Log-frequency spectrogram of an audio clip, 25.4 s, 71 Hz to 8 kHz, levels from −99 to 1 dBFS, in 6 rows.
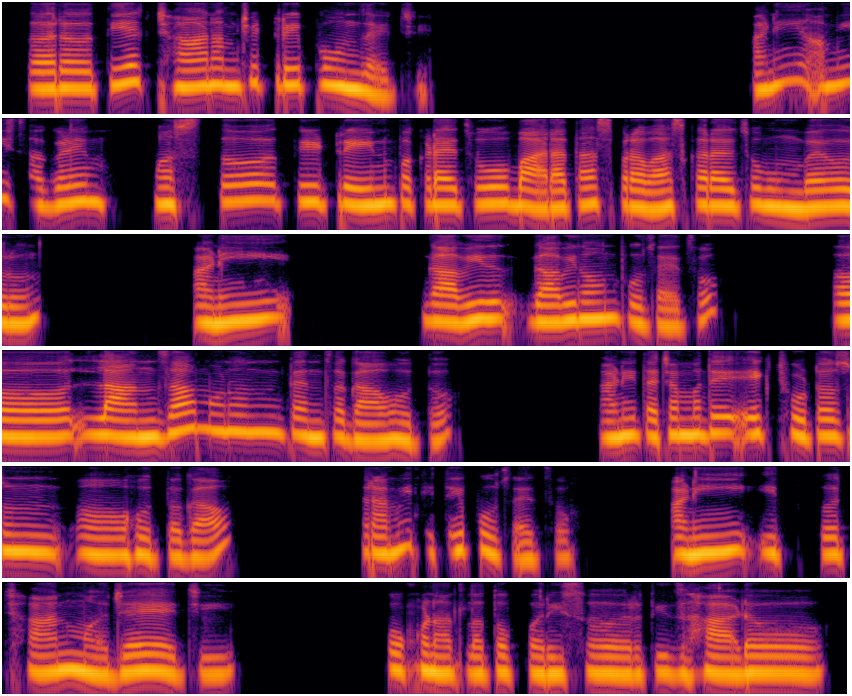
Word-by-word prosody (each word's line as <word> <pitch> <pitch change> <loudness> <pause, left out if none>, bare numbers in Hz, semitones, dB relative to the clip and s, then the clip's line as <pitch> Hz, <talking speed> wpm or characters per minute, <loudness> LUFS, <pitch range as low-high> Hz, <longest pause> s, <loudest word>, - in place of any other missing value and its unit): तर 210 0 +2
अ, 215 0 +2
ती 245 - +1
एक 275 - -2
छान 225 +1 +1
आमची 240 +2 +1
ट्रिप 245 0 -2
होऊन 235 -3 +5
जायची. 160 -4 -5 1.6
आणि 235 +8 -1
आम्ही 240 +4 -1
सगळे 215 0 -1 0.3
मस्त 215 +1 -2 0.4
ती 235 0 +2
ट्रेन 210 -1 +3
पकडायचो. 215 +1 +1
12 185 -3 +2
तास 215 0 -2
प्रवास 185 -2 +1
करायचो 205 0 +1
मुंबईवरून, 190 0 +2 0.8
आणि 210 +5 +3 0.7
गावी 205 +3 +4 0.2
गावी 200 +1 +3
जाऊन 225 +1 +4
पोहोचायचो. 175 +3 -5 0.6
अ, 215 - -1 0.5
लांजा 215 +4 +4
म्हणून 260 -3 0
त्यांचं 210 -2 +1
गाव 180 0 +1
होतं 180 -1 -3 0.8
आणि 215 +2 +4
त्याच्यामध्ये 225 +3 +2
एक 230 - 0
छोटं 215 -2 0
अजून 220 +1 +2 0.2
अ, - - -6 0.2
होतं 180 -2 -3
गाव. 175 +5 -2 0.7
तर 215 - -6
आम्ही 210 +5 +1
तिथे 215 +2 -4
पोहोचायचो. 170 -6 -5 0.5
आणि 205 +4 +3
इतकं 200 -1 -5
छान 185 +1 0
मजा 175 -3 +2
यायची. 170 -3 -1 0.8
कोकणातला 180 -3 0
तो 180 - -1
परिसर 170 0 -1
ती 180 - -3
झाडं 170 0 0
205 Hz, 125 wpm, -23 LUFS, 180-220 Hz, 1.6 s, होऊन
